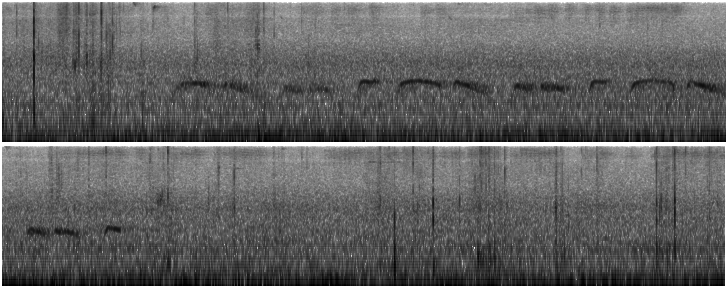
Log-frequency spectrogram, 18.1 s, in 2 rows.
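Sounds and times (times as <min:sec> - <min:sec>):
soft bird hooting: 0:02.2 - 0:10.9.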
